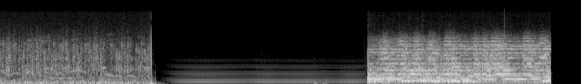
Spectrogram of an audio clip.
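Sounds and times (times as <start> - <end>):
German march music: 3.7 - 5.5.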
